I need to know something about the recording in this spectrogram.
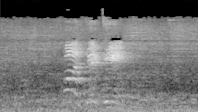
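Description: A man shouts encouragement loudly nearby.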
